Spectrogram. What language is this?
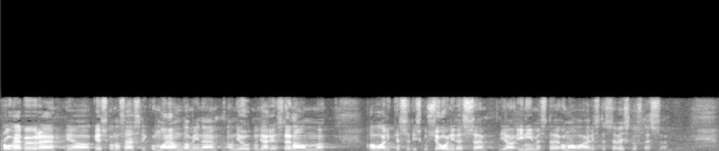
Estonian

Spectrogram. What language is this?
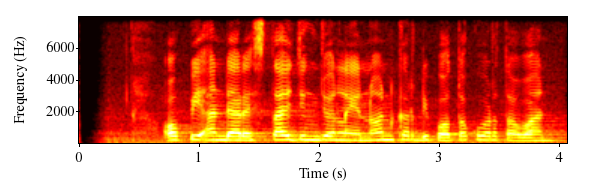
Sundanese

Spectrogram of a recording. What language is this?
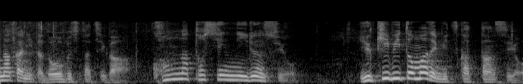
Japanese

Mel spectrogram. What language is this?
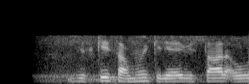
Hindi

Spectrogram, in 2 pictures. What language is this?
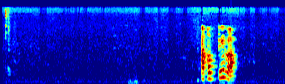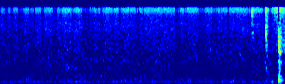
Inupiaq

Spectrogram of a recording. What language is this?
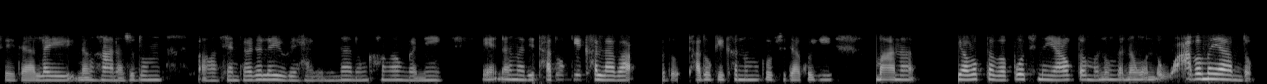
Manipuri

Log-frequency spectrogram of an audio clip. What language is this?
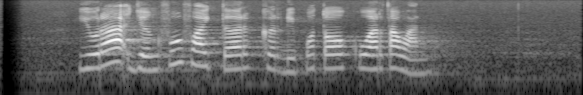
Sundanese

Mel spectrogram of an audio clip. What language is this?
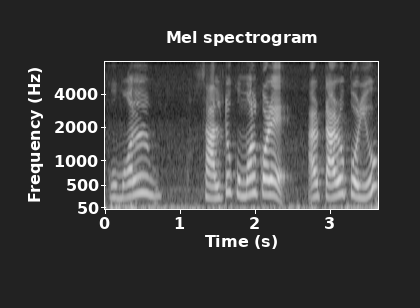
Assamese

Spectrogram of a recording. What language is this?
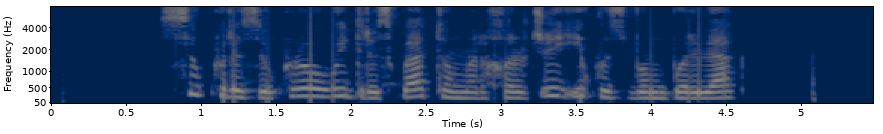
Abkhazian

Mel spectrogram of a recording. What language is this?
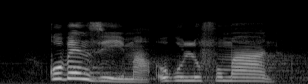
Xhosa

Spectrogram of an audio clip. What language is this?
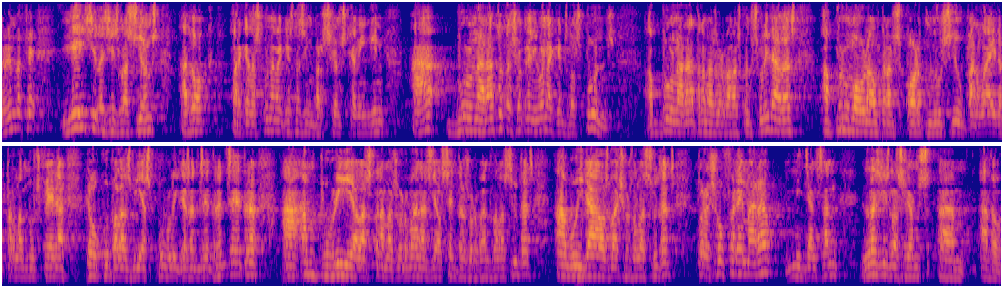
Catalan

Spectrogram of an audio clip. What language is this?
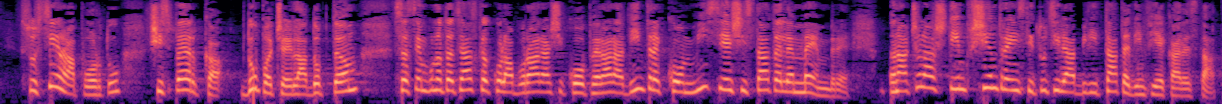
Romanian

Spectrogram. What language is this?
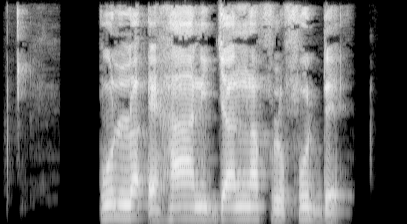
Borgu Fulfulde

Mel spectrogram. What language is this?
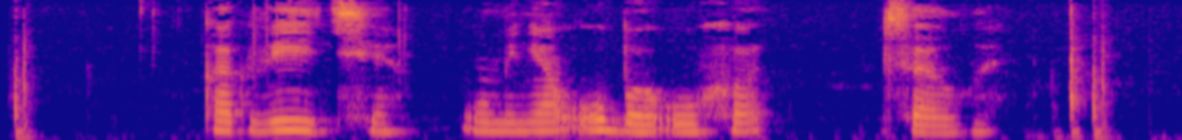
Russian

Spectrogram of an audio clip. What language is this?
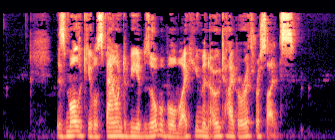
English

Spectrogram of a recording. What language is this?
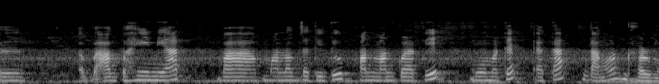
Assamese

